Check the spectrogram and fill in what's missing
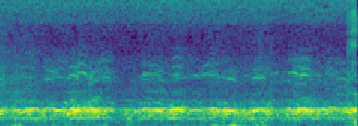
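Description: Geese honking beside a lake on a bright day, a steady run of nasal honks at moderate distance over low rumbling background noise.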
